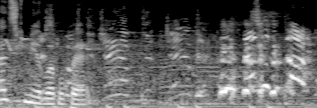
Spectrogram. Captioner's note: yelling off-screen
